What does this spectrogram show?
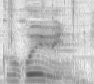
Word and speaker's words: grün: Apropos grün, the color grün.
